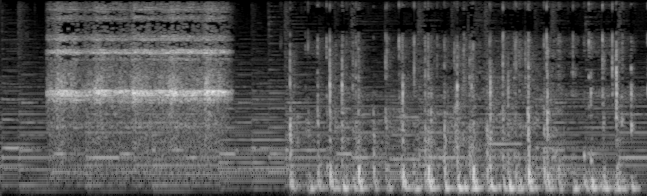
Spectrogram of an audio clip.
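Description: A bright, sustained ringing tone for about two seconds, then loud, rapid clacking of a computer keyboard, a dense stream of close keystrokes with no one talking.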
